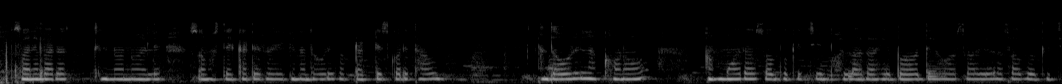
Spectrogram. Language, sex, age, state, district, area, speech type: Odia, female, 18-30, Odisha, Nabarangpur, urban, spontaneous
